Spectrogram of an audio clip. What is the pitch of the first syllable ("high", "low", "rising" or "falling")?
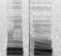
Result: low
